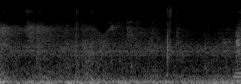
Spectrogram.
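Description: Low background noise of a large gym room, with a faint single tap near the end.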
